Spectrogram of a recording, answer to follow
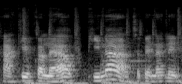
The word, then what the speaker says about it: Pina: ดี ข้อ ที่ 5 จาก ชื่อ ของ เธอ ที่ อ่าน ว่า พี่า ไม่ ใช่ หน้า ซึ่ง การ อ่าน ตัว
